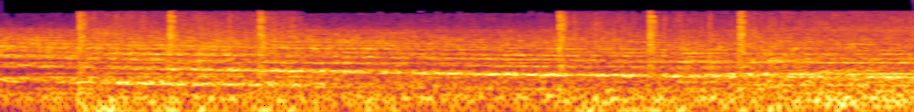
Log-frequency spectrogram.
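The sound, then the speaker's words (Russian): An air raid siren wails steadily in Kyiv, Ukraine, heard at a metro station, its sustained tone slowly gliding in pitch over a constant rumbling background, with a few sharp clicks punctuating it; no one speaks. “Вы сейчас слышите сирену? Да, я слышу сирену.”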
